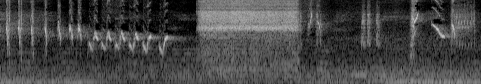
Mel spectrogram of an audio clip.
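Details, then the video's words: A local East Javan green leafbird sings a fast run of high chirps, then sweet downslurred notes in quick succession, broken by a loud hissing burst before the song resumes. "cucak ijo lokal jatim cor dor siang malam"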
